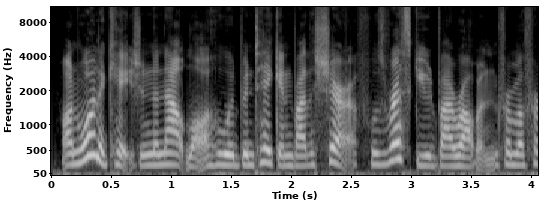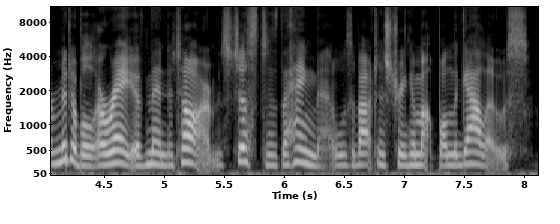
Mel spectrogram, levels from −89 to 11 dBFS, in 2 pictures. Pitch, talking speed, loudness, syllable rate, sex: 220 Hz, 275 wpm, -19 LUFS, 6.6 syllables/s, female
